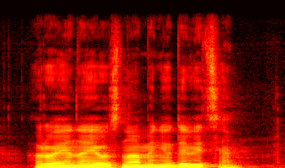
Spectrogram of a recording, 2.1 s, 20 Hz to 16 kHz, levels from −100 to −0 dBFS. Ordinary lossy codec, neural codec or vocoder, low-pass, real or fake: none; none; 14.4 kHz; real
